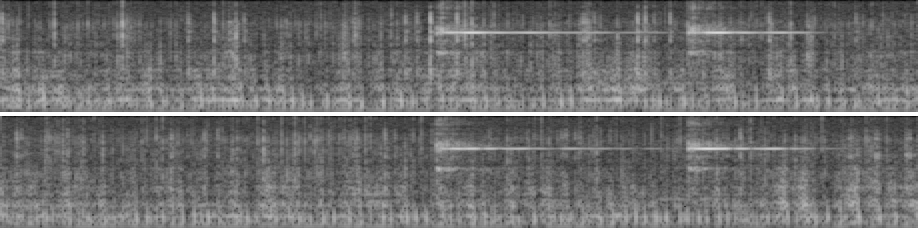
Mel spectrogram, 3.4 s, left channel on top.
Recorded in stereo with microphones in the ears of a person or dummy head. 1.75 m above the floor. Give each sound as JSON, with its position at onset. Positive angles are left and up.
{"t": 1.6, "sound": "a bicycle bell", "side_deg": -35, "distance_m": 6.0}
